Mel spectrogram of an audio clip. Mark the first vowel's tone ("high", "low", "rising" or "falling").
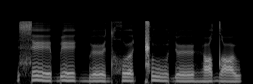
falling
